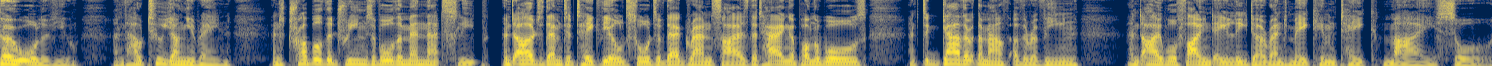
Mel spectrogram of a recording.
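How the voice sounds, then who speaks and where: In a very clean recording with a silent background, a man does a put-on character voice at medium pitch and a moderate pace. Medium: read story. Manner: solemn, archaic speech.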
